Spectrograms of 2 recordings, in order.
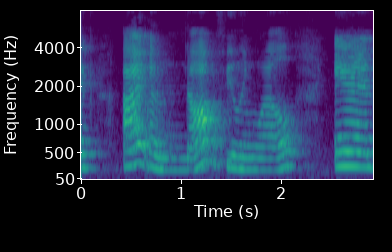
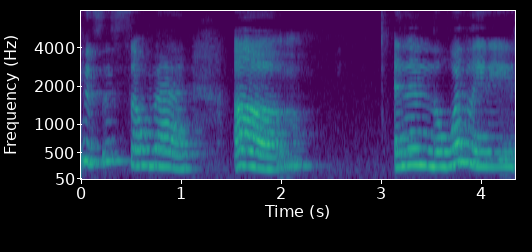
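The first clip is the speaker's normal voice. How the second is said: ordinary delivery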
